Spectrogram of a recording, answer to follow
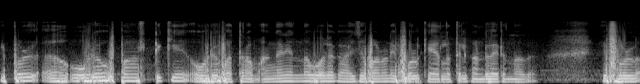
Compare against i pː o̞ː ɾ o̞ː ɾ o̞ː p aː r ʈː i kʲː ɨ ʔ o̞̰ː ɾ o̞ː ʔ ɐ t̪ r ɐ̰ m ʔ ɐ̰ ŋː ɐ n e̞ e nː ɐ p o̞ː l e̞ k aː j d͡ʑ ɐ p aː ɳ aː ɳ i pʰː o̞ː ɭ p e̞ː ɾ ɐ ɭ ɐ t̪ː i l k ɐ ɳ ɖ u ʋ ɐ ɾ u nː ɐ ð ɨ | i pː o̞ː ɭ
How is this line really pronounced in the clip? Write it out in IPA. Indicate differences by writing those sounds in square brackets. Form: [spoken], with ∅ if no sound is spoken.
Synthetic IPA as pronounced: i pː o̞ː [ɭ] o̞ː ɾ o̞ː p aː r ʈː i kʲː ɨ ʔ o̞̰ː ɾ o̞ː [p] ɐ t̪ r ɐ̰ m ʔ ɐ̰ ŋː ɐ n e̞ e nː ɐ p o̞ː l e̞ k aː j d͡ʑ ɐ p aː ɳ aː ɳ i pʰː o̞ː ɭ [k] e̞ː ɾ ɐ ɭ ɐ t̪ː i l k ɐ ɳ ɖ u ʋ ɐ ɾ u nː ɐ ð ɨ | i pː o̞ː ɭ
